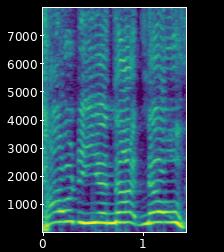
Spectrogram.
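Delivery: shrill, very high, exasperated, frustrated screaming. Retelling watching a trivia show: retelling own past screaming. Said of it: "I'm screaming at Bird".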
